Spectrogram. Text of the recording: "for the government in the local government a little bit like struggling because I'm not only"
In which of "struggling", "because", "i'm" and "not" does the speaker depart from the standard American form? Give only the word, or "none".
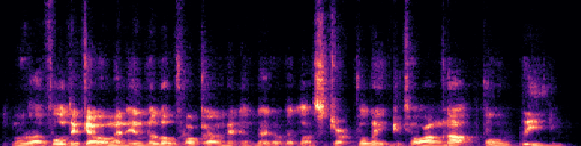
because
